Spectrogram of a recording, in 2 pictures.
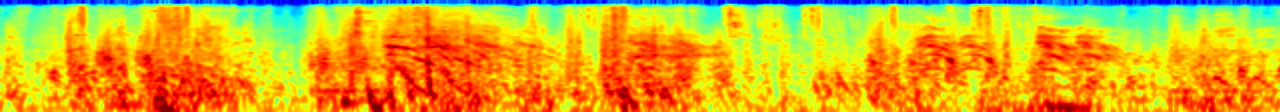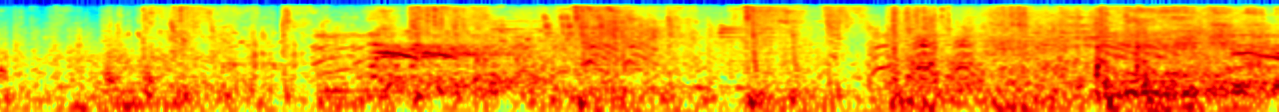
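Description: Blows and punches thud in a game fight.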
